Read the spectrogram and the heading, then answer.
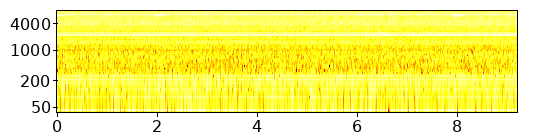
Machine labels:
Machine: pump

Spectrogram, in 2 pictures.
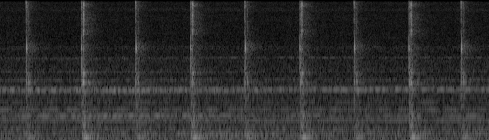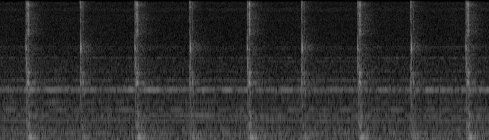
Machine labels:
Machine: valve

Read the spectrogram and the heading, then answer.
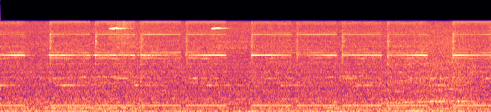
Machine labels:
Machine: slide rail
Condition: normal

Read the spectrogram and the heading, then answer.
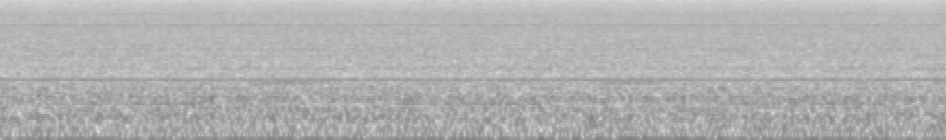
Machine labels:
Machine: slide rail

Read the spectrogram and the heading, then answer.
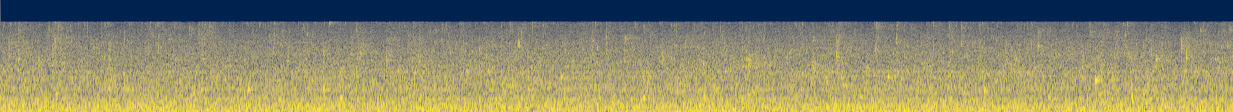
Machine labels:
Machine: pump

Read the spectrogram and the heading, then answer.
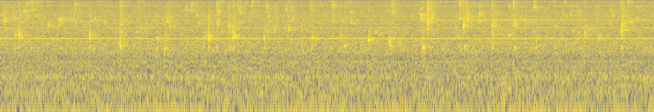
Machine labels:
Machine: pump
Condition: normal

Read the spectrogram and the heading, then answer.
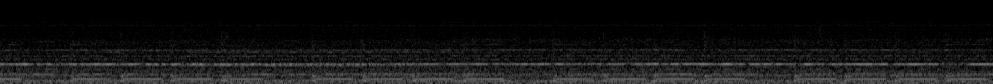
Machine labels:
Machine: slide rail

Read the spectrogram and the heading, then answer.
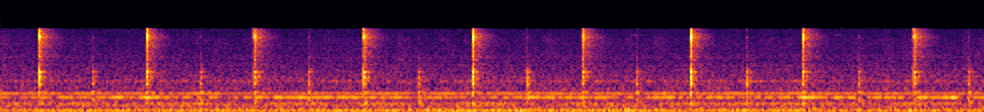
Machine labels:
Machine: valve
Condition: normal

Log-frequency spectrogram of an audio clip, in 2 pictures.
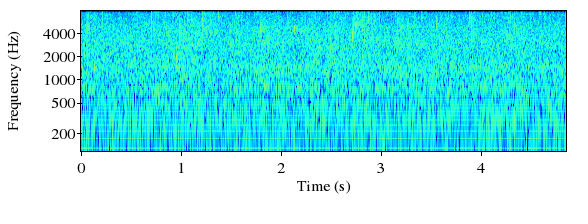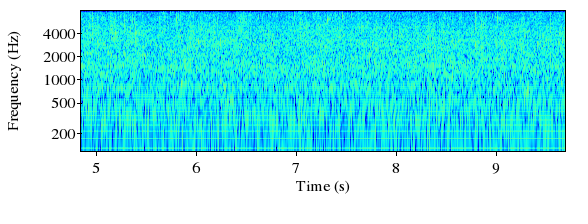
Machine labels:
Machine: pump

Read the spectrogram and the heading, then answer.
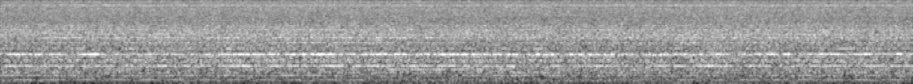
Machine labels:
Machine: fan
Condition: normal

